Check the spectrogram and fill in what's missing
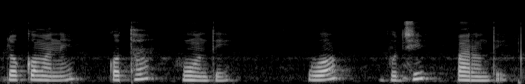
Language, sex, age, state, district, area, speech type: Odia, female, 18-30, Odisha, Kandhamal, rural, spontaneous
